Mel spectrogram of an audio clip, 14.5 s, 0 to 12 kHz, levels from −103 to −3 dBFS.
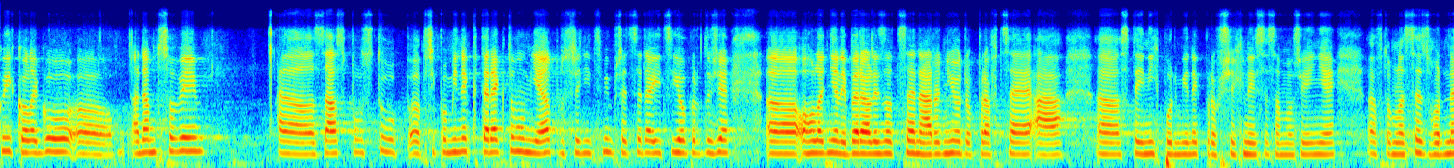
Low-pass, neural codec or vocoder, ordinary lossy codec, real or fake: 7.2 kHz; none; Opus, 24 kbps; real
